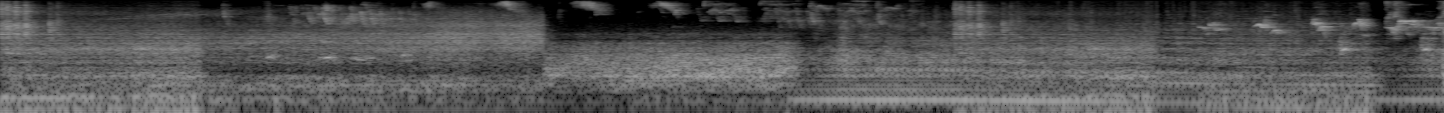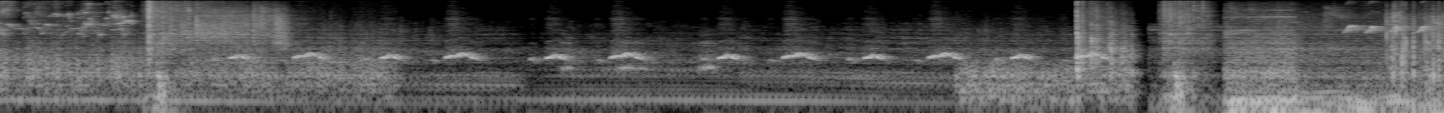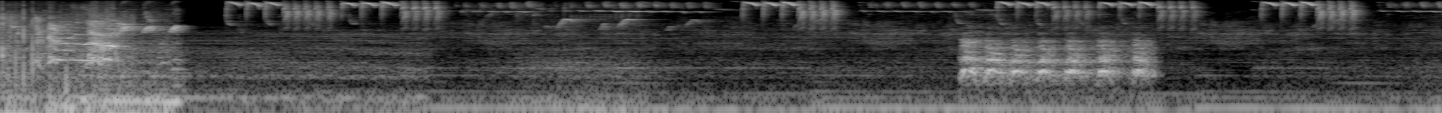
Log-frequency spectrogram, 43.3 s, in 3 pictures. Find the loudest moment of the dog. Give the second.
30 s.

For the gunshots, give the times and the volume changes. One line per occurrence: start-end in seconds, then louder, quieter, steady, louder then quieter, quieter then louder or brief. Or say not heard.
14.4-18.4 louder then quieter
23.9-25.8 brief.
